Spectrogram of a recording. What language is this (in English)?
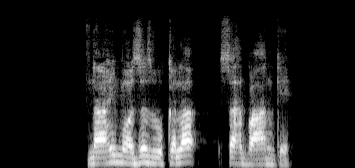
Urdu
